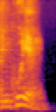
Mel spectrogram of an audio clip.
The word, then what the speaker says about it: Dziękuję: How do you say thank you? Dziękuję.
